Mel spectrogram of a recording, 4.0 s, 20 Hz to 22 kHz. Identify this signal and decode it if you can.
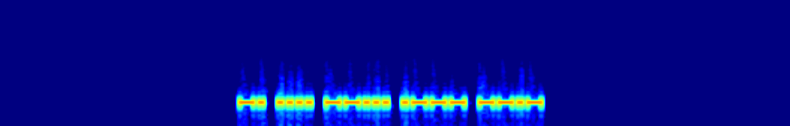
Morse code, heard as a keyed tone, about 52 wpm, 690 Hz. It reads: NH7JQ
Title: USA Call Signs - 5 Characters - 2x Character Spacing - 50wpm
